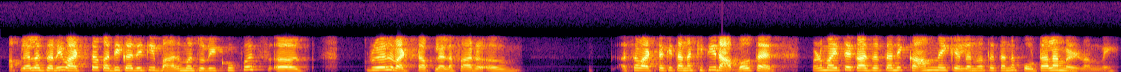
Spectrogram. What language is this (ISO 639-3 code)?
mar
